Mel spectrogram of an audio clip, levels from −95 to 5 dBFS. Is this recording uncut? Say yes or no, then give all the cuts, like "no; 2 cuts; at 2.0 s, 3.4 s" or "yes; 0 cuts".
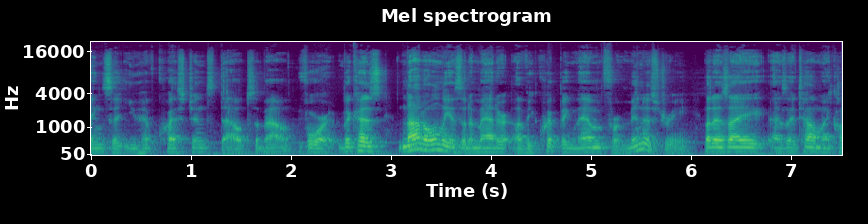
no; 2 cuts; at 2.1 s, 6.1 s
